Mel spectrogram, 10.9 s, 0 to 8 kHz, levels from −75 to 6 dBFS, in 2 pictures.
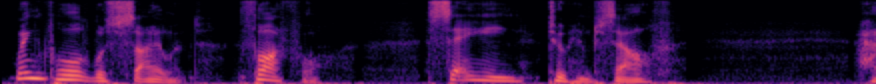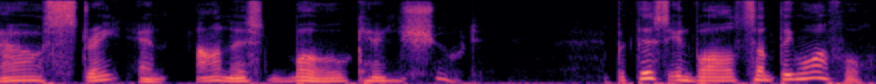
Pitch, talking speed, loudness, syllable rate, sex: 125 Hz, 95 wpm, -20 LUFS, 3.8 syllables/s, male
